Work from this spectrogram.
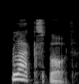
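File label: "blackspot", British English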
